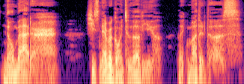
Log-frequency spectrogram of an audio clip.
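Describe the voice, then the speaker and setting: A man's voice: deep voice, a little slow, bright, forceful tone, breathy edge, no echo, voice pushed down, heavily acted. A man voicing a sinister, possessive mother in a visual novel, coaxing her child with cold, whispered menace.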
